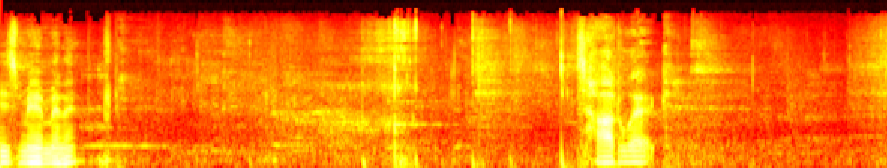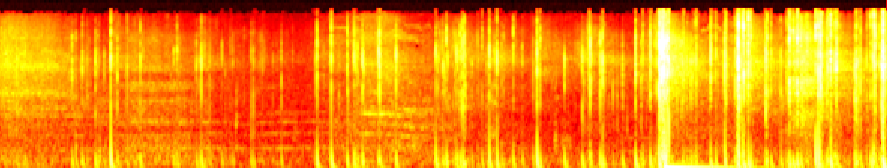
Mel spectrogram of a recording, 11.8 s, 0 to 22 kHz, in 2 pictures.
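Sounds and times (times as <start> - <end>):
speech: 0.0 - 0.9, 4.0 - 4.6
wrapping paper tearing off a present: 6.2 - 11.8.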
